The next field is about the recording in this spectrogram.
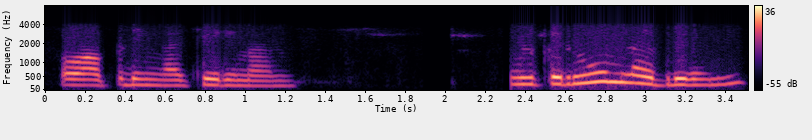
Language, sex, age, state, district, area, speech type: Tamil, female, 18-30, Tamil Nadu, Tiruvarur, urban, conversation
